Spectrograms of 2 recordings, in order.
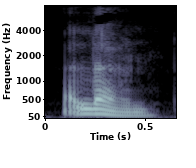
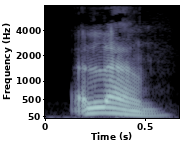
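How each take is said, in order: First: Faint echo off rocks. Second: Said in the usual way. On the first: Acted. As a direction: let it come back like an echo. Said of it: "the echo of her voice came back". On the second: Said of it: "the echo of her voice".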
